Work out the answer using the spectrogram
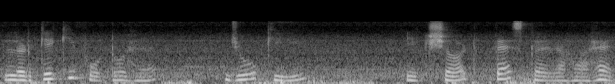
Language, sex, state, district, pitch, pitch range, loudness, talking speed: Hindi, female, Punjab, Pathankot, 200 Hz, 180-220 Hz, -20 LUFS, 115 wpm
